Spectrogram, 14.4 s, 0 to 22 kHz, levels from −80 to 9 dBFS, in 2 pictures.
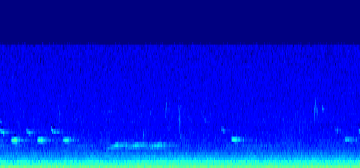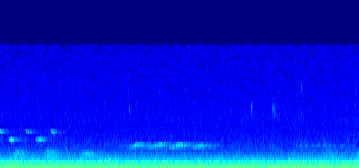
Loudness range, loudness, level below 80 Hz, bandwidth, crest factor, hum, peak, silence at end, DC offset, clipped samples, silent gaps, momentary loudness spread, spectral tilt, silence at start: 1 LU; -38 LUFS; -42 dBFS; 16.5 kHz; 14 dB; none; -22 dBFS; 0 s; under 0.1%; under 0.1%; none; 1 LU; -6 dB/octave; 0 s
